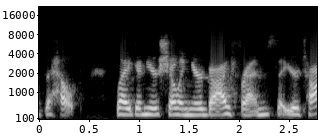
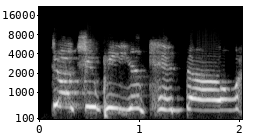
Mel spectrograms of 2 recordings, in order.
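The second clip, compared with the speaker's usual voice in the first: mocking commenter; 9 semitones higher, 4 dB louder, slower than usual. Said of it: "forty-five seconds of video up is like".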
